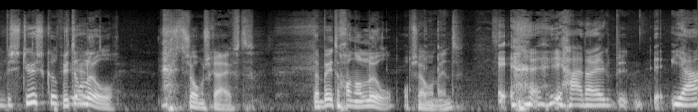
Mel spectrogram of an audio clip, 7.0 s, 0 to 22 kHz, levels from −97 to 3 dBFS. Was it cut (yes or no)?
no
